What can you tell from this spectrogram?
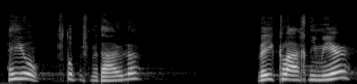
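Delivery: a hint of a careless friend's brush-off; lightly voiced stop-crying brush-off; blunt comforter. Preacher voicing a careless friend to a mourner, lightly. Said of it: "Maar het zou je maar gezegd worden".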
